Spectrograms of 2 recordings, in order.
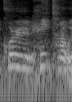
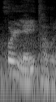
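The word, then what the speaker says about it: colheita: 이 콜헤이타라고 읽지 않고 이게 많이 콜헤이타라고 검색이 되는 걸 볼 수가 있는데 이 포르투갈어는 자음 뒤에 h가 붙으면 이게 y랑 똑같습니다. 그래서 콜레이타라고 읽어야 돼요.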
